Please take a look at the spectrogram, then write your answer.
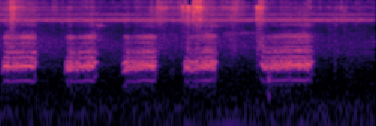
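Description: Close chickens cluck while eating kitchen leftovers, in five short, evenly spaced bursts against faint background noise.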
